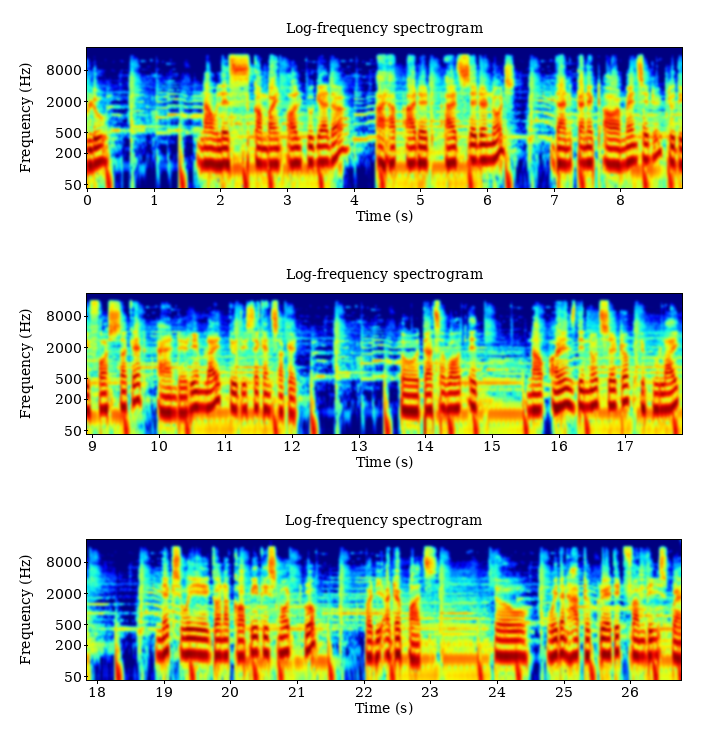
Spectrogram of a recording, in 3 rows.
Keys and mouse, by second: 0.1 d, 2.5-7.8 drag, 8.3-14.4 drag, 14.4-16.6 middle drag, 16.6 click, 17.2-18.5 shift+middle drag, 18.5-26.7 drag.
